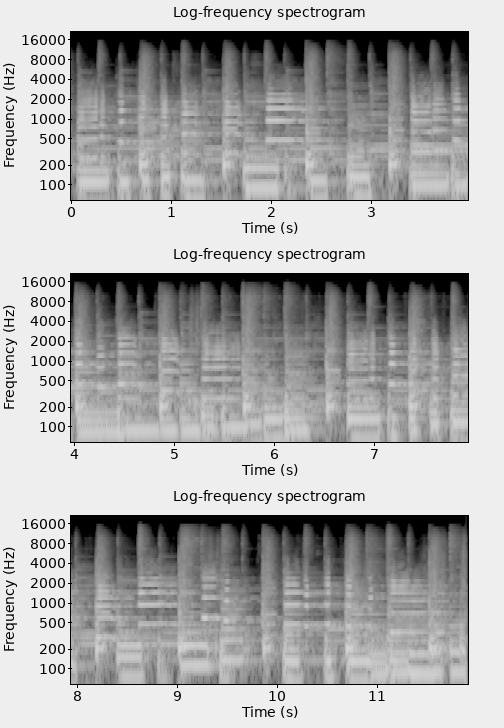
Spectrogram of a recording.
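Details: Upbeat swing jazz with punchy brass and rhythmic accompaniment plays throughout, with no animal sound audible.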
